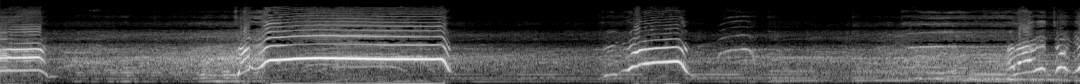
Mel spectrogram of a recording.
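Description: A fan right by the microphone screams one long high-pitched scream starting about two seconds in, then a shorter one around six seconds, over live band music in an arena with sustained low chords and crowd noise.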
